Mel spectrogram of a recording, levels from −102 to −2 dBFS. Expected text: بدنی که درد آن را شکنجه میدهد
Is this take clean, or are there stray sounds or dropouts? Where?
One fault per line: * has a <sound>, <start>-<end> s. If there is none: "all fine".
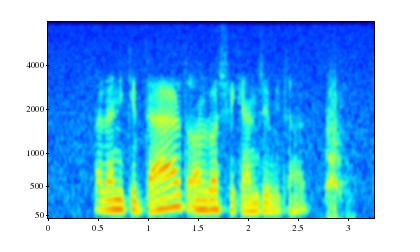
* has a bark, 2.8-3.1 s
